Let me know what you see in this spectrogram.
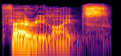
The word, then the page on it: fairy lights: British English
